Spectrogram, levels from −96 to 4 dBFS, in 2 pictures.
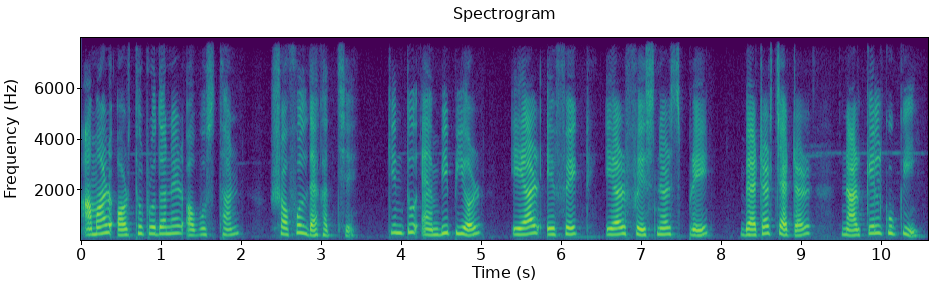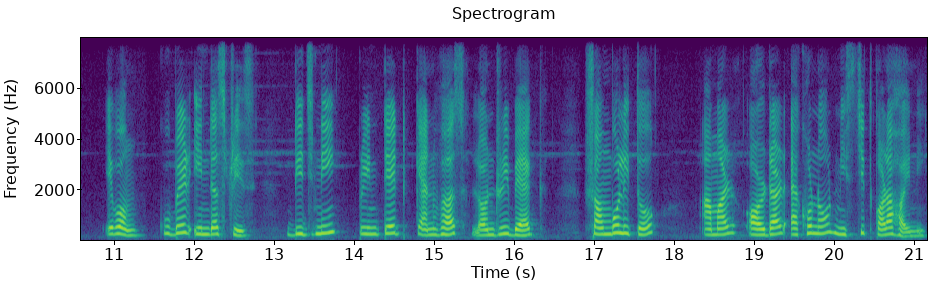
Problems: constant background noise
